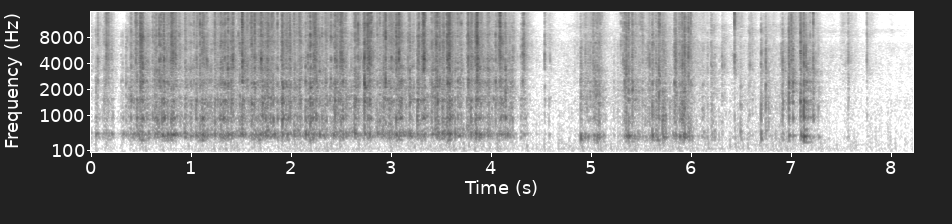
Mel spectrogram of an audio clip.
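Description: Small objects rattle inside a jar being shaken.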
